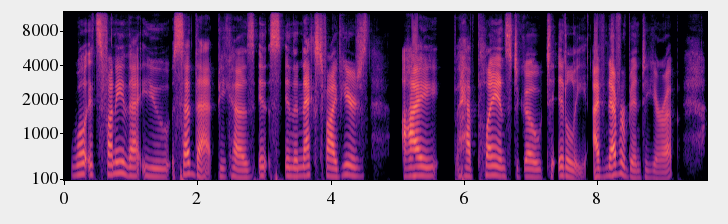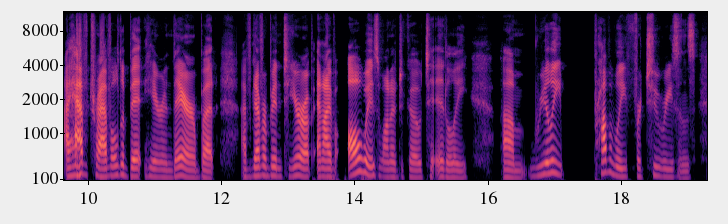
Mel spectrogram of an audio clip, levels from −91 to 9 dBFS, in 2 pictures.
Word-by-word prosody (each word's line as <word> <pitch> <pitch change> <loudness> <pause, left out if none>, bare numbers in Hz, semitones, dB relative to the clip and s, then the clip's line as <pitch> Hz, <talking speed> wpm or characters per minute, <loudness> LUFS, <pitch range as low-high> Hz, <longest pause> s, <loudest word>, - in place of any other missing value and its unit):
Well, 200 +3 0
it's 195 - +2
funny 220 +3 +2
that 170 -3 0
you 160 -3 -9
said 205 +1 +4
that - - +2
because 150 -3 -2
it's 175 - +2
in 170 -1 -4
the 160 - -3
next 175 +2 +4
5 160 -2 +2
years, 180 -3 -1 0.5
I 175 0 +5 0.3
have 160 0 0
plans 185 -4 +4
to 155 - -1
go 150 -1 -2
to - - -2
Italy. 165 -5 -3
I've 155 +1 +5
never 195 +4 +5
been 135 -4 -6
to 145 - -9
Europe, 120 -2 -6 0.4
I 160 - +2
have 195 +3 +6
traveled 175 +5 +2
a 195 - -4
bit 160 -1 0
here 150 -3 -7
and 140 -1 -14
there, 160 -5 +4
but 135 -1 -2 0.4
I've 150 +1 -10
never 170 +1 0
been 175 -2 -5
to 160 - -6
Europe, 165 -3 0
and 155 +1 +2
I've 155 -1 +3 0.2
always 200 -6 +2
wanted 150 -1 -7
to 155 - -8
go 140 -2 -10
to - - -7
Italy, 140 -3 -10 0.5
um, 140 -2 -4
really 200 +5 -4 0.4
probably 205 -9 -3
for 160 0 -14
2 170 +3 -5
reasons. 145 -4 -8
165 Hz, 170 wpm, -23 LUFS, 150-180 Hz, 0.5 s, have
